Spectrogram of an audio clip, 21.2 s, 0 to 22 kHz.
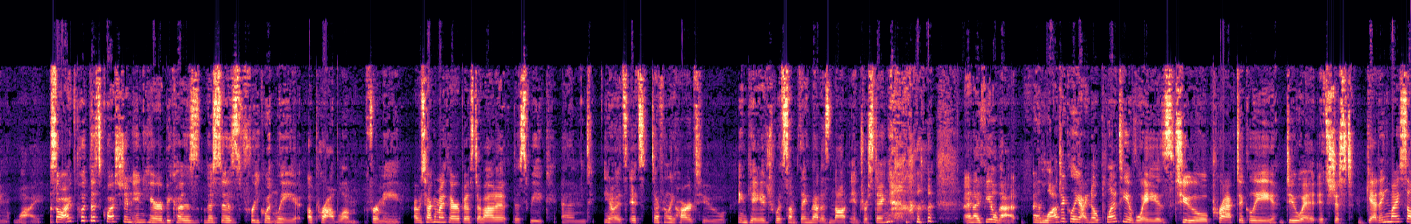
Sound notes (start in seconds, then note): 13.4 laugh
